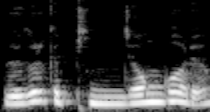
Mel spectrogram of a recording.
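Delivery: ordinary talk, nothing marked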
